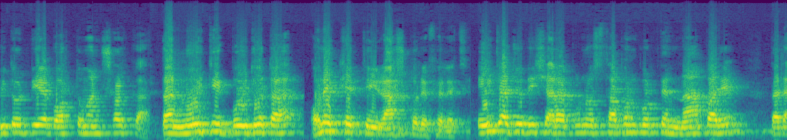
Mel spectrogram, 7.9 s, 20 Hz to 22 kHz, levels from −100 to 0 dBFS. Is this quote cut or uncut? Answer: cut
